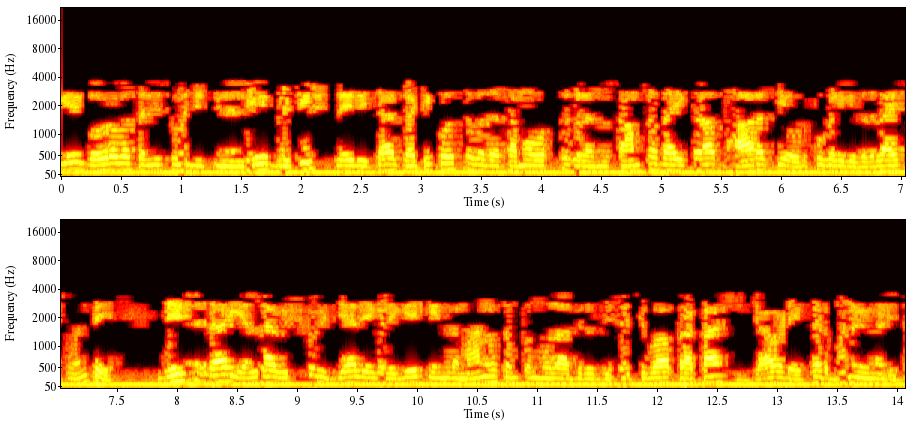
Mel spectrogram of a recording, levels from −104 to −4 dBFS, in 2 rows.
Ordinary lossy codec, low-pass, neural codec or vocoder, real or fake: none; 3.6 kHz; none; real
